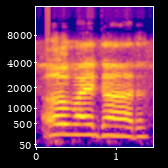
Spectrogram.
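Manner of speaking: high, loud, stretched-out exclamation; drawn-out exclamation. Real, not acted. Reacting to a viewer's chat message, drawn-out exclamation. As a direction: exclaim it slowly, pitched well up.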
